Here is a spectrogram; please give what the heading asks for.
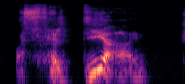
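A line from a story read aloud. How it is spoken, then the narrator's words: Man shouting angrily. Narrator (German): schrie der Mann es an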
